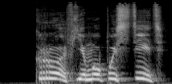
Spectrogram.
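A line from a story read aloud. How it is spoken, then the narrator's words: Woman's shout. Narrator (Russian): выкрикнул женский голос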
